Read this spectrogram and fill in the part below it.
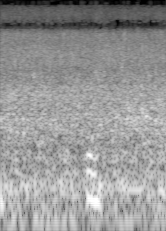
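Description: Water flows steadily through a fish trap in a stream, producing a continuous broadband rush with no break, close and fairly loud, with no voices.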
